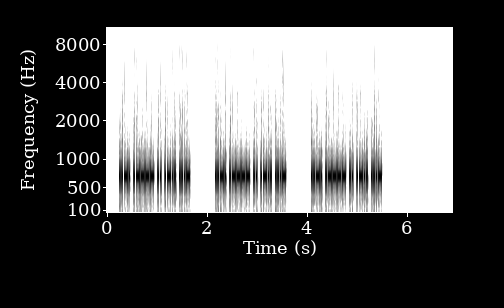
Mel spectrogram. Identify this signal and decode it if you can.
Morse code, heard as a keyed tone, about 52 wpm, 700 Hz. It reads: F1ILV F1ILV F1ILV
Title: DXCC-100 Call Signs - 5 Characters - Repeated 3x - 50wpm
